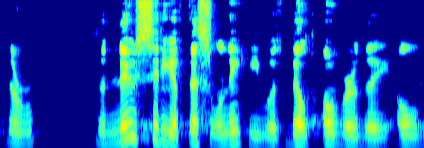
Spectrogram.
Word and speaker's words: Thessaloniki: yeah right all right so Thessaloniki is is the is the way the Greeks pronounce it now and our friend Dave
